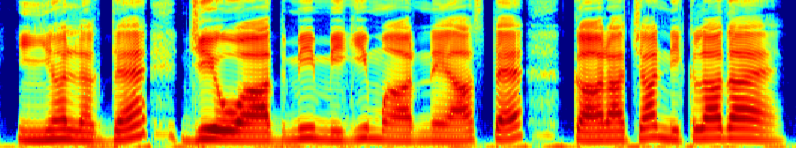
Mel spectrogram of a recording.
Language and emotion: Dogri, fearful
